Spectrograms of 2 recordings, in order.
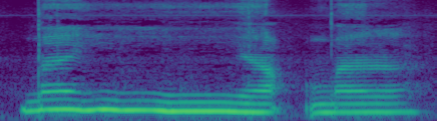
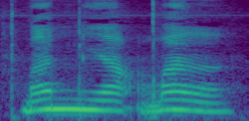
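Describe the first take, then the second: First: The n merges into a long nasal y. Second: The n is pronounced clearly before the y. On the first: The speaker calls it right. "dimasukkan dengan gunnah, dengan tempo yang dipanjangkan" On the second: The speaker calls it wrong. "bukan man ya'mal"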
